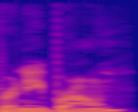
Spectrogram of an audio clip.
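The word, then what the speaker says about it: Brené Brown: think her name is Brene Brown. She uses an analogy all the time, like Okay. with her and her husband, and she'll say, "Did I say her name right?" Yeah. Yes, Brene Brown.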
